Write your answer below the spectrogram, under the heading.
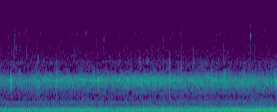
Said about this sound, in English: You can also hear traffic going by.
